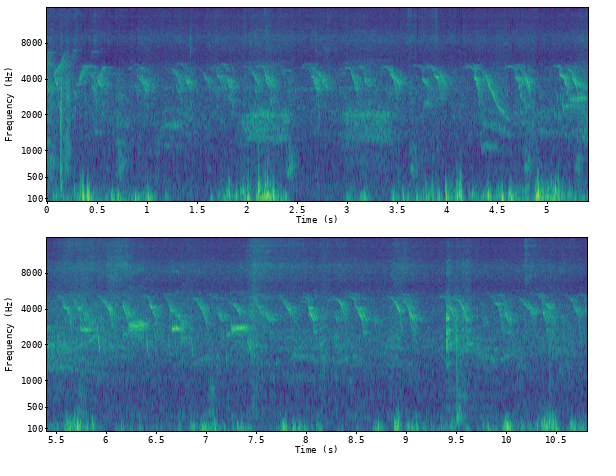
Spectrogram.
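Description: Birds chirping continuously, a quick run of short falling chirps several times a second, over an uneven low rumble.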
